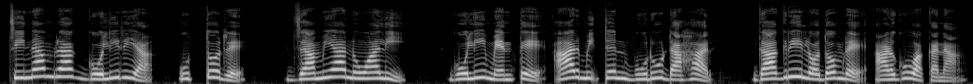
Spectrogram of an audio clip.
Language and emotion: Santali, neutral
